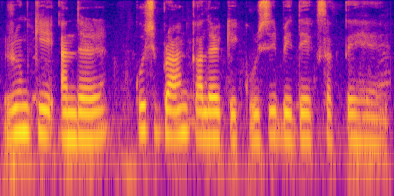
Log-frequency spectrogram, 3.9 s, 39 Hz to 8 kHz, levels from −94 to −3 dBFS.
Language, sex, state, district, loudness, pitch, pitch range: Hindi, female, Arunachal Pradesh, Papum Pare, -16 LUFS, 190 Hz, 185-205 Hz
